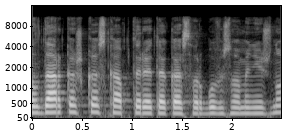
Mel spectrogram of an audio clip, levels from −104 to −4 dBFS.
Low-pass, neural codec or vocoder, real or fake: 10.8 kHz; none; real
